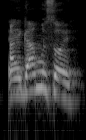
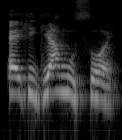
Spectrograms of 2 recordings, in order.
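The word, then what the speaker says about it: Ehigiamusoy: Egamusoy. No. Ehigiamu soy. Ehigiamu soy. Thank you. You see? But you say soil, soil, like soil, na soil, no be soil.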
